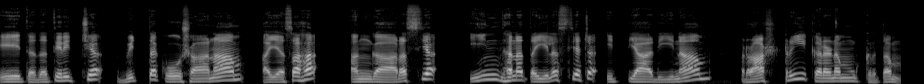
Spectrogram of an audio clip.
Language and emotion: Sanskrit, neutral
